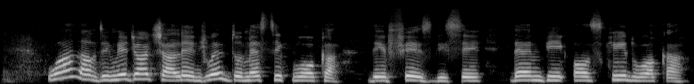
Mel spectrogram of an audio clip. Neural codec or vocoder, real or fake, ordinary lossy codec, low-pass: codec, 44.1 kHz, 2.6 kbps, SNAC; fake; none; 14.4 kHz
